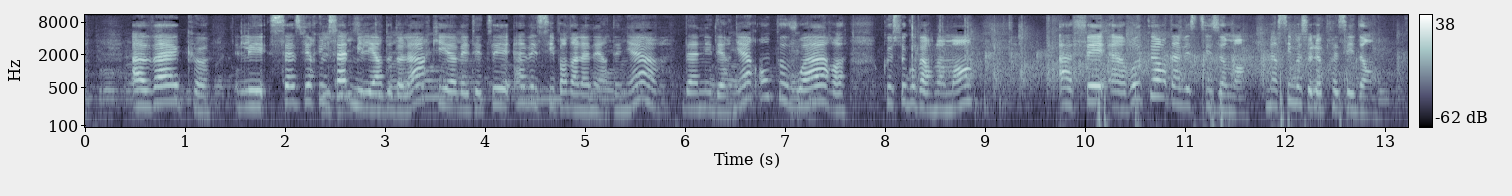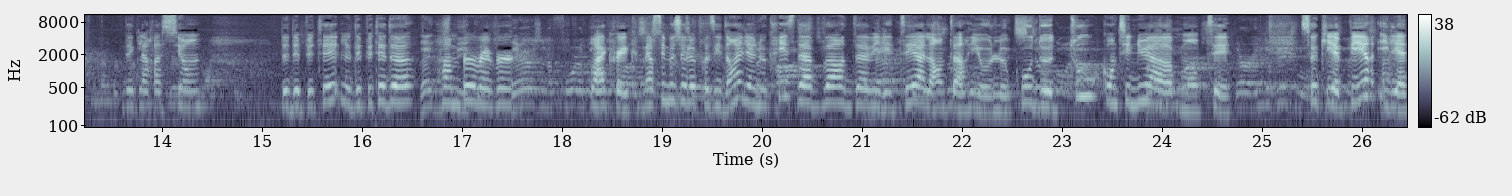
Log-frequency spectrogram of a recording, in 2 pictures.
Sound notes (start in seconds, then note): 11.8 applause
